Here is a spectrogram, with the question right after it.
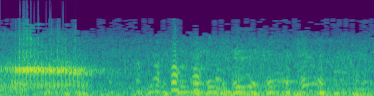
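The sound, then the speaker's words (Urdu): A man telling a story imitates a watchman's loud, rasping snore with his voice, a single rough throaty snort lasting under a second, followed by continued talking. “الخباب لگاتے لگاتے جب ہوئی تو ادھر سے خراٹے کی آواز آئی.”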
